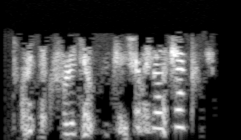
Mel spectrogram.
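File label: Sheriff Dispatch, scanner audio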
